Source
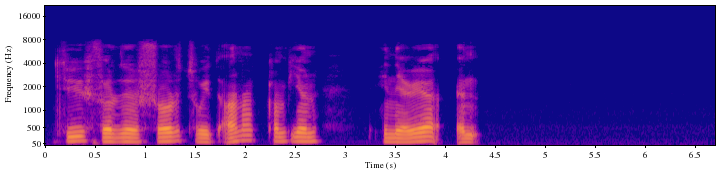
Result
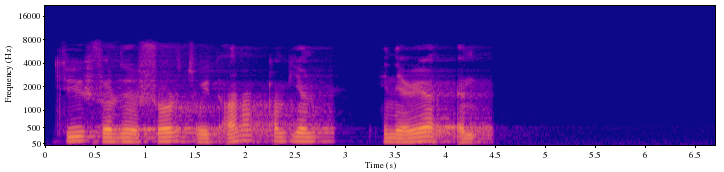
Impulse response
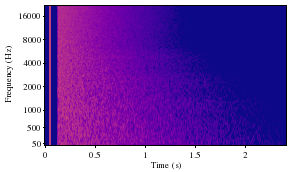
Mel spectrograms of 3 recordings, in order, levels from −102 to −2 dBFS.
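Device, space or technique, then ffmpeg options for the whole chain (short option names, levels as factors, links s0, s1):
keyed gated reverb: -filter_complex "[0:a]asplit=3[s0][s1][s2];[1:a]atrim=start_sample=2205[s3];[s1][s3]afir=irnorm=-1:irlink=0[s4];[s2]apad=whole_len=295624[s5];[s4][s5]sidechaingate=range=0.0224:threshold=0.00141:ratio=16:detection=peak,volume=0.299[s6];[s0][s6]amix=inputs=2:normalize=0,volume=0.562"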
